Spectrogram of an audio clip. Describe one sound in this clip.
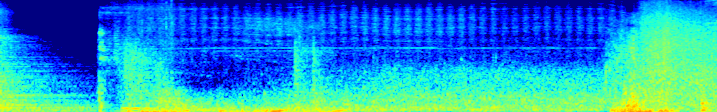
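A small underwater vehicle hums steadily as it moves through water.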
